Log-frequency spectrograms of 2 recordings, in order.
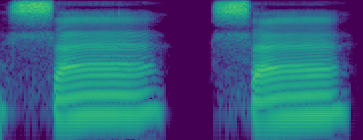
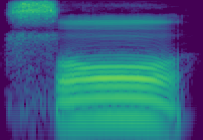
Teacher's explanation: Sin itu tipis Adapun Shad itu tebal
